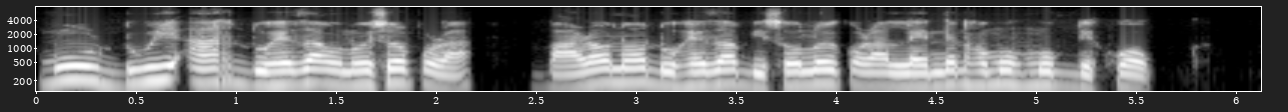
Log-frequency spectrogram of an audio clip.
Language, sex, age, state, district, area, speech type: Assamese, male, 45-60, Assam, Dhemaji, rural, read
